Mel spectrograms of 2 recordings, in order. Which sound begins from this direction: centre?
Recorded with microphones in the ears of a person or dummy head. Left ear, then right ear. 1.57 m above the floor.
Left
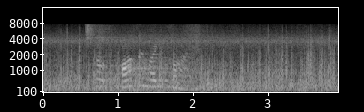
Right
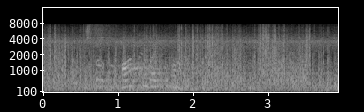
A woman speaking, at 0.6 s.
